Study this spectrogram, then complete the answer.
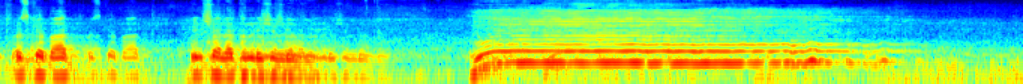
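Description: A man sings loudly through a microphone and loudspeakers, ending on a long held note.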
